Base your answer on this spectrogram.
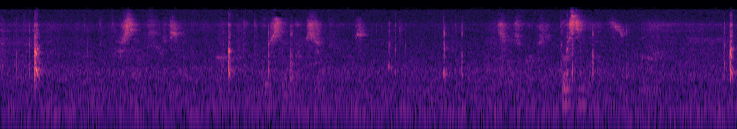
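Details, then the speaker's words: Newborn twins both hiccupping: soft, sharp, repeated catches in the breath, heard quietly against room noise; hiccups. "And they both have the hiccups. In a competition with each other."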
